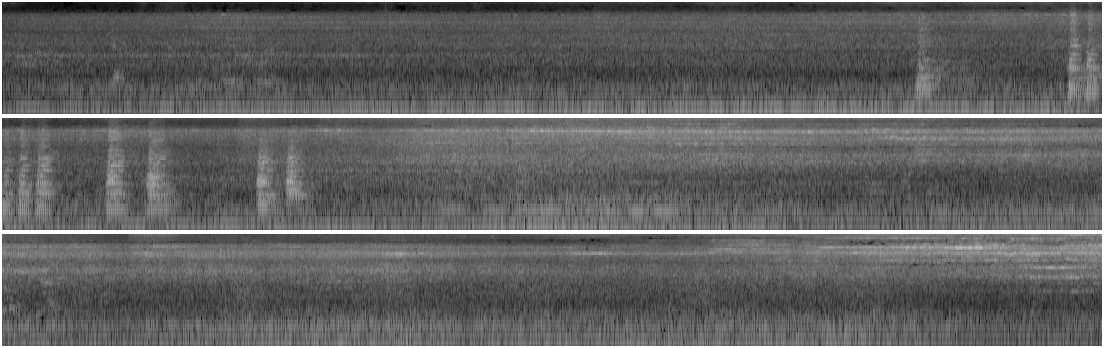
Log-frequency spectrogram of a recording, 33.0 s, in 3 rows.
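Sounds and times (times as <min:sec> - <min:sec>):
diesel locomotive engine rumble: 0:00.0 - 0:33.0
train air horn blasts: 0:09.1 - 0:09.8, 0:10.6 - 0:14.2.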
